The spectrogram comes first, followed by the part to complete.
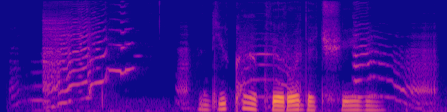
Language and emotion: Russian, neutral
